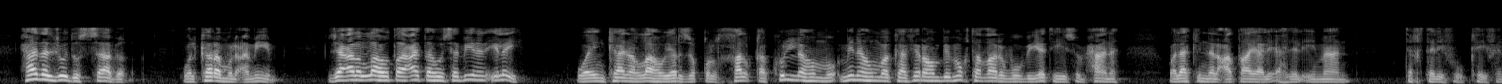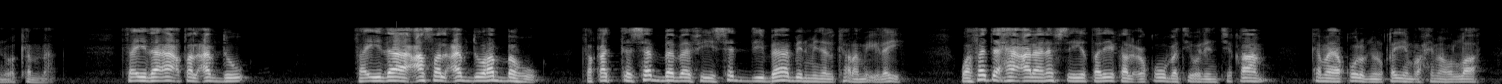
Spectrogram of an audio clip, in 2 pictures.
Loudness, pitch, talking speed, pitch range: -18 LUFS, 155 Hz, 110 wpm, 130-180 Hz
